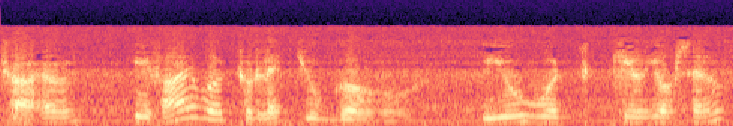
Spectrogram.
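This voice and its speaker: A man's voice: fairly high pitch, sing-song, slow. A man playing an earnest, fatherly friar in a classical tragedy, with an urgent, declamatory delivery. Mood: urgent, reassuring. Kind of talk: classical tragedy radio acting. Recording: muffled, noisy old radio recording.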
